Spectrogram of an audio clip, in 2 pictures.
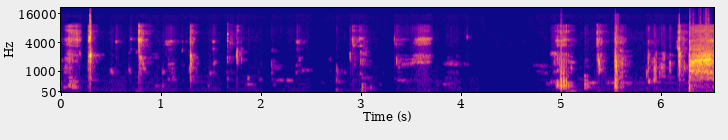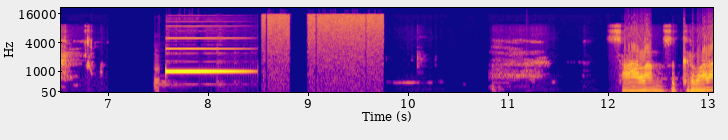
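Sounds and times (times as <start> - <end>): loud steady beep: 7.5 - 8.6
static hiss: 8.6 - 9.9.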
